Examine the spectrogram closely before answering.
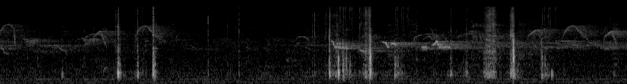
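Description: A knife chops ginger on a cutting board with sharp knocks.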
